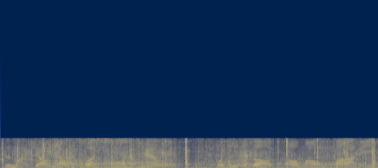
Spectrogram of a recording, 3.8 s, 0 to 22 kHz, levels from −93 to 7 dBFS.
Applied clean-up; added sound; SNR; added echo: none; Skateboard; -1 dB; none.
